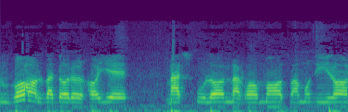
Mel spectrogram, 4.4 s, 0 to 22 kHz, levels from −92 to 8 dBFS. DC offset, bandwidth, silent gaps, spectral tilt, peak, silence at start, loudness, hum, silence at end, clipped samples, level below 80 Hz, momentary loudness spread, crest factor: under 0.1%; 5.8 kHz; none; -7 dB/octave; 0 dBFS; 0 s; -17 LUFS; none; 0 s; under 0.1%; -40 dBFS; 8 LU; 16 dB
